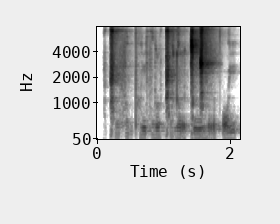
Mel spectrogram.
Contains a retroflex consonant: no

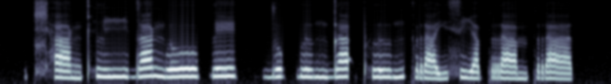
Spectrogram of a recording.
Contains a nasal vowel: no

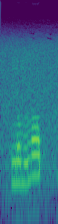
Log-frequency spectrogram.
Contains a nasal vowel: no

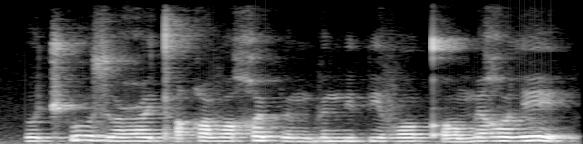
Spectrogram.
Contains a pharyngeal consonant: yes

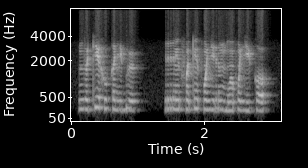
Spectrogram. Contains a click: no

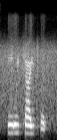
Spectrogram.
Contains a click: no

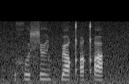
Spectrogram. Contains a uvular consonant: yes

